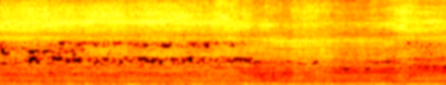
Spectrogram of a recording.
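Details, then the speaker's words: Centri Cobra machine running at wide-open stroke with no load or needle: fast steady high buzz with light rapid armature clunking underneath, which is normal. "Like I said, if it's wide open and there's nothing on there, you'll hear that little clunk, clunk, clunk, clunk, clunk. Don't freak out."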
